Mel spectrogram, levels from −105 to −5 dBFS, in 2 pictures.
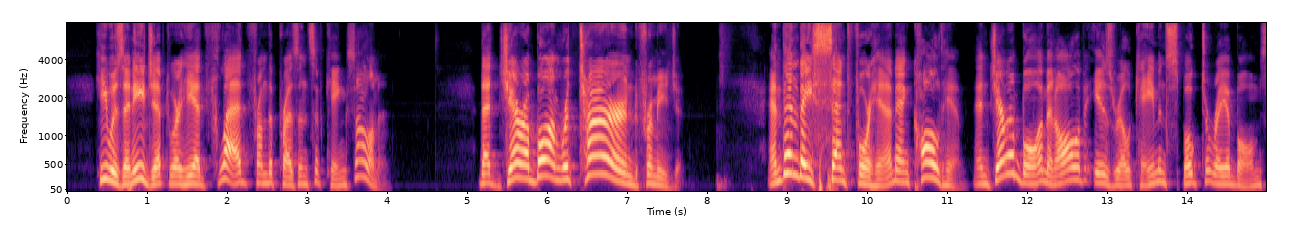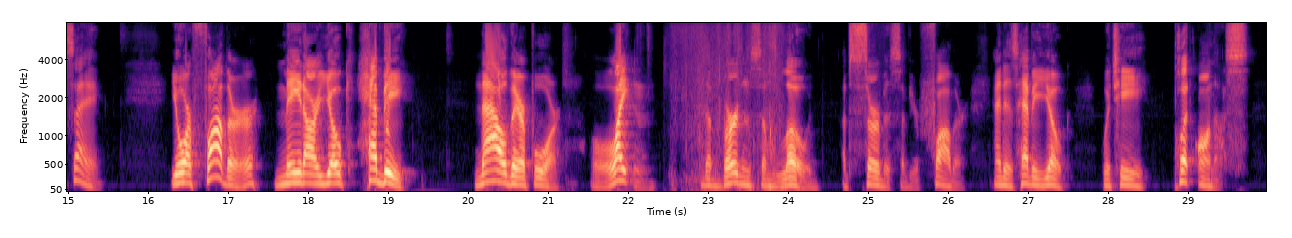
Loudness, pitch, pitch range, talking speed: -21 LUFS, 150 Hz, 125-180 Hz, 130 wpm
